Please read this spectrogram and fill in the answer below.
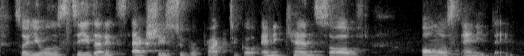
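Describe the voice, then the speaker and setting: A woman's fairly high, somewhat breathy voice with monotone, flat intonation. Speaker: design thinking instructor. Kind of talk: online workshop lecture. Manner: fast.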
